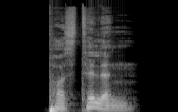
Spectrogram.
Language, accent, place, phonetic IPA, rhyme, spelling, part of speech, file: German, Germany, Berlin, [pɔsˈtɪlən], -ɪlən, Postillen, noun, De-Postillen.ogg
- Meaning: plural of Postille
